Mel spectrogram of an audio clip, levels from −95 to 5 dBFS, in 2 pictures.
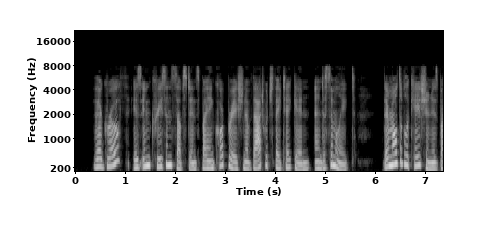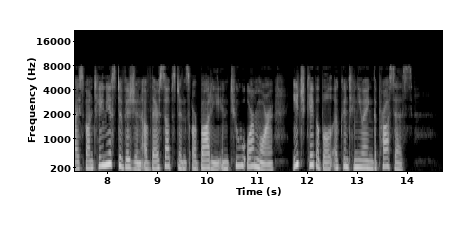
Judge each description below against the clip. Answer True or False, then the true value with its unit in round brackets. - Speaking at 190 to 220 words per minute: False (150 wpm)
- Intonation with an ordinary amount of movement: False (5.8 semitones)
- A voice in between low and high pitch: False (200 Hz)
